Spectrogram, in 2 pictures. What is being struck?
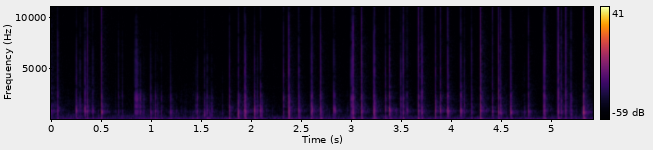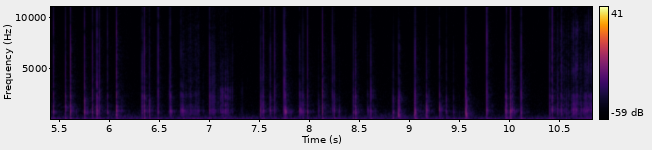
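Coated canvas pouch.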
